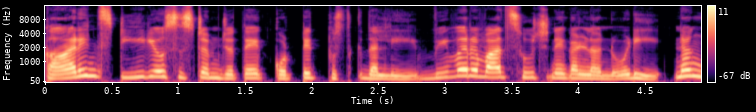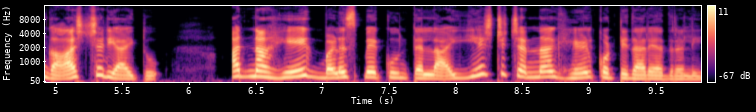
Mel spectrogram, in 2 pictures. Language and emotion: Kannada, surprised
